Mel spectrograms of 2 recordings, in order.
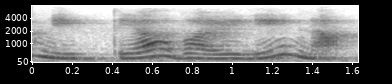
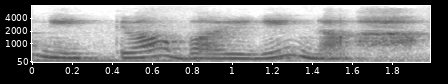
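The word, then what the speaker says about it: নিত্যবৈরিণা: Second শব্দের উচ্চারণটা সংস্কৃততে কি পেলাম? নিত্যা বৈরিণা। আচ্ছা, তাহলে এই পাঠে সংস্কৃত উচ্চারণ হচ্ছে জ্ঞানীন নিত্যা বৈরিণা।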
